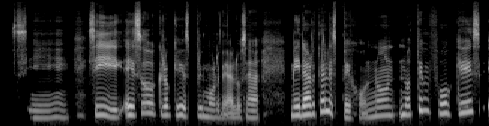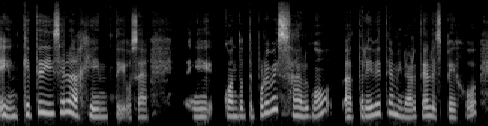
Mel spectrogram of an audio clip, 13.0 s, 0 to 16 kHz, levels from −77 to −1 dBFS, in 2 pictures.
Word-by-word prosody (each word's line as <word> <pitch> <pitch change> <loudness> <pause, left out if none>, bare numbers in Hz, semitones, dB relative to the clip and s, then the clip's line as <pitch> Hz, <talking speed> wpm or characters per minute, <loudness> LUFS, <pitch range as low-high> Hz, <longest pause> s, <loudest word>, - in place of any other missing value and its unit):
Sí 170 +1 -3 0.2
sí, 215 -7 +4
eso 265 +4 +6
creo 225 -2 -3
que 220 +1 -4
es 195 - +2
primordial, 175 - -6
o - - -9
sea, 165 -1 +3 0.4
mirarte 235 +7 +3
al 325 - +2
espejo, 170 - -2
no 210 +4 -6
no 230 +1 -4
te 340 - -2
enfoques 290 +1 0
en 210 -2 -1
qué 245 +6 -4
te 290 - -3
dice 275 +1 +2
la 265 -7 +2
gente. 195 - -7
O - - -13
sea, - - +1 0.6
eh, 190 0 -6
cuando 200 -1 -4
te 210 - -10
pruebes 280 - +6
algo, 200 -2 -5
atrévete 210 +9 -4
a - - -5
mirarte 190 -3 -6
al 210 -1 -4
espejo 180 +6 -6
220 Hz, 155 wpm, -27 LUFS, 190-260 Hz, 0.6 s, eso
